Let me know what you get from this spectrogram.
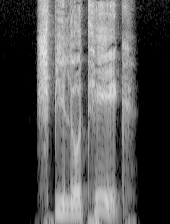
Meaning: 1. arcade 2. games library
- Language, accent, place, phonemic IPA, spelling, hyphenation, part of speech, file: German, Germany, Berlin, /ʃpiloˈteːk/, Spielothek, Spie‧lo‧thek, noun, De-Spielothek.ogg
